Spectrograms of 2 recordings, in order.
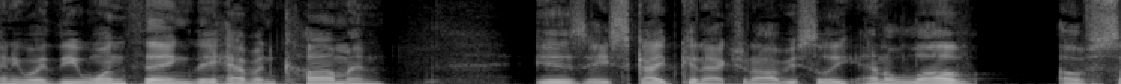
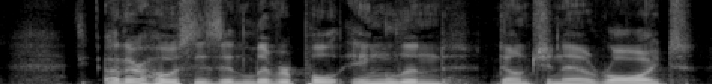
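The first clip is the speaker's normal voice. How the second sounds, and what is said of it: Bad put-on English accent. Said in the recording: “That's the worst English accent ever.”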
